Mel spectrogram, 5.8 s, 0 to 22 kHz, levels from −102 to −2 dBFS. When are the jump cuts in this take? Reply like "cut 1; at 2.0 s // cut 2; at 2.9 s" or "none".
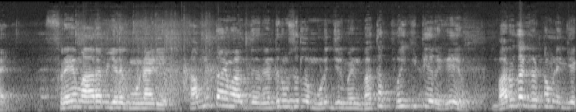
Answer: cut 1; at 1.8 s // cut 2; at 4.8 s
